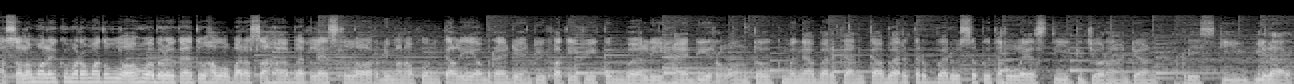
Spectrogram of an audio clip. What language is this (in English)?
Indonesian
